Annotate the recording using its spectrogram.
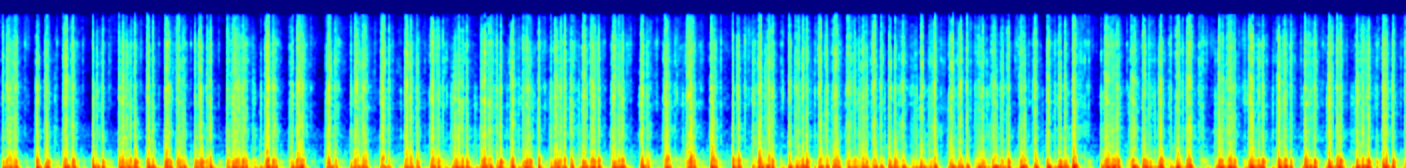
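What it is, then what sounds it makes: Paper plate. A thin, empty white disposable paper plate is held flat and tapped fast with fingertips on its bottom and rim. The result is a rapid, irregular stream of short, dull, low thumps with almost no high end, each dying away almost instantly.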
